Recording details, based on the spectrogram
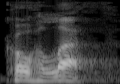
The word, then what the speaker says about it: Koheleth: It's the words, and then koheleth is the way you would pronounce it.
